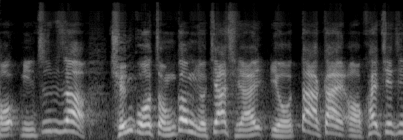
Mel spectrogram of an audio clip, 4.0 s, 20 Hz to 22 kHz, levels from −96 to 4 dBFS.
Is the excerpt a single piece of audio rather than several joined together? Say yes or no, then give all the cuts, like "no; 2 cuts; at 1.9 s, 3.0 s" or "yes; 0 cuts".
yes; 0 cuts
